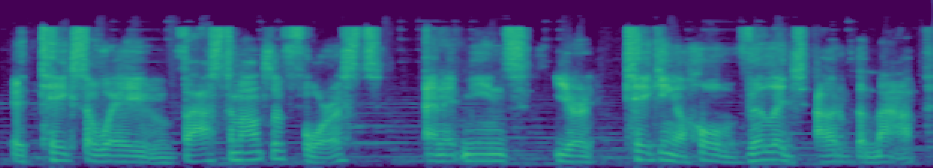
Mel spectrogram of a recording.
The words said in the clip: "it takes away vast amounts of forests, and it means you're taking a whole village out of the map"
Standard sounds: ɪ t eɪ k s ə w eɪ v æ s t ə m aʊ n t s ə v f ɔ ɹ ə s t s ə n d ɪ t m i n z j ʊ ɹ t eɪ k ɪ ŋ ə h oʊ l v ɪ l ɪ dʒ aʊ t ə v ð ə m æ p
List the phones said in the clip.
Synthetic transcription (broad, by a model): ɪ t eɪ k s ə w eɪ v æ s t ə m aʊ n t s ə v f ɔ ɹ ə s t s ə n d ɪ t m i n z j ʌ ɹ t eɪ k ɪ ŋ ə h oʊ l v ɪ l ɪ dʒ aʊ t ə v ð ə m æ p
